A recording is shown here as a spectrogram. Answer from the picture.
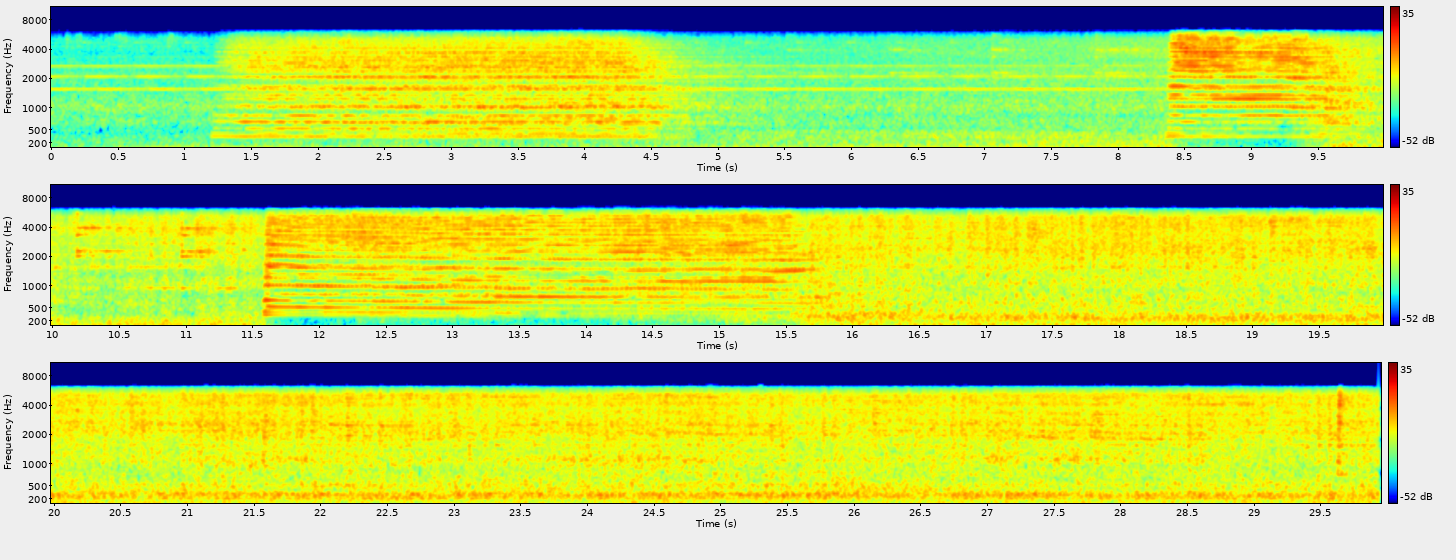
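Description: BNSF diesel locomotive air horn sounding three blasts, long, short and long, over the low rumble of the engines. Then the work train's loaded flatcars roll past with steady wheel-on-rail noise and clickety-clack.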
